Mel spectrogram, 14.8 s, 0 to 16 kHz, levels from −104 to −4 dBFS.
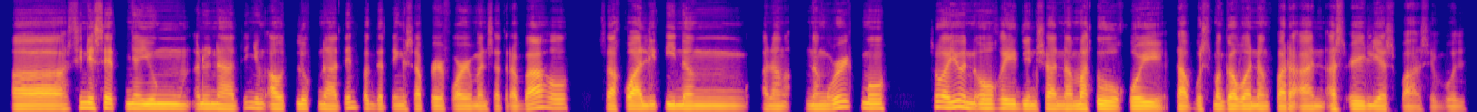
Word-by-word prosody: ah, 125 0 +4
sini-set 160 -1 0
niya 140 -1 +4
yung 140 -2 +3
ano 140 0 +1
natin, 140 +4 -1
yung 150 - -11
outlook 130 +1 0
natin, 135 +7 -3
pagdating 130 -2 -6
sa 120 - -2
performance 115 0 -2
sa 115 - -5
trabaho, 150 +8 0 0.4
sa 125 -3 0
quality 125 0 +2
ng 120 -1 +2 1.1
ng 125 0 0
work 185 +7 +1
mo. 145 -1 +2 0.5
So, 185 - +1
ayun, 175 -2 +3
okey 145 0 +2
din 130 -1 0
siya 130 0 0
na 125 0 0
matukoy 120 -3 +3
tapos 120 +1 -1
magawan 120 -1 +2
ng 110 - -6
paraan, 110 0 -1
as 120 -3 -2
early 120 -2 +2
as 110 - -5
possible. 105 0 -9
125 Hz, 140 wpm, -22 LUFS, 120-140 Hz, 1.1 s, ah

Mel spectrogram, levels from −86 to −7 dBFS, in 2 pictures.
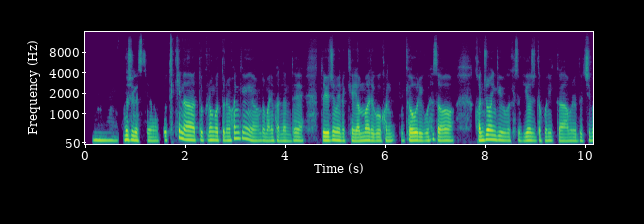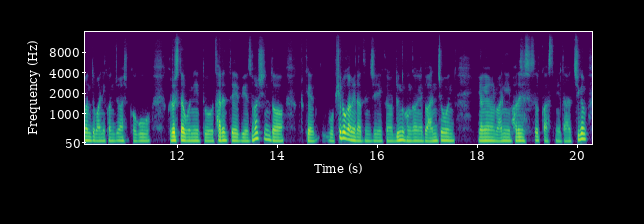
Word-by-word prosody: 음 125 -2 -2
그러시겠어요. 125 -5 +1
또 135 - 0
특히나 145 - +3
또 135 -1 -2
그런 135 +1 +1
것들은 130 -1 +1
환경의 190 0 +1
영향도 120 0 -3
많이 115 +1 -2
받는데 115 +2 -3 0.3
또 130 - +6
요즘은 130 +1 +5
이렇게 115 -1 -2
연말이고 120 0 +2
건 115 +3 -4
좀 120 - -11
겨울이고 125 -1 +4
해서 125 -5 +1 0.4
건조한 145 +3 +5
기후가 125 -3 0
계속 115 -1 -10
이어지다 120 -1 +1
보니까 120 0 -3
아무래도 115 +1 -5
집안도 125 +1 -2
많이 110 0 -4
건조하실 115 +1 -6
거고 115 +1 -5 0.3
그러시다 130 +1 +5
보니 115 0 -1
또 110 0 -4
다른 125 +2 +2
때에 120 -3 0
비해서 110 +3 -3
훨씬 180 -5 +1
더 115 -2 +1 0.5
이렇게 110 0 0 0.2
뭐 110 -3 -7
피로감이라든지 115 - +2
그런 110 -1 -6
눈 125 +3 +2
건강에도 115 -3 -2
안 110 +3 -1
좋은 120 -1 0 0.5
영향을 115 -1 +1
많이 110 +2 -2
받으셨을 120 +1 -2
것 - - -23
같습니다. 100 0 -10
지금 175 +3 +3
120 Hz, 385 characters per minute, -23 LUFS, 115-130 Hz, 0.5 s, 또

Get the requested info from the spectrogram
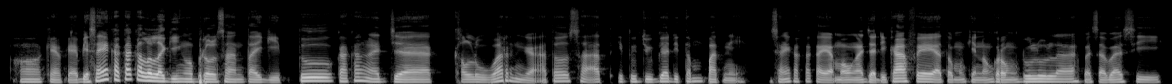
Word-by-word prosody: Oke 120 -1 -3
oke, 105 0 -2
biasanya 170 - +4
Kakak 235 +3 +3
kalau 175 - +9
lagi 140 -5 +5
ngobrol 125 -1 +2
santai 115 -2 -2
gitu, 160 +11 +2
Kakak 160 +4 -1
ngajak 115 -3 0 0.2
keluar 115 +5 -1
enggak? 105 - -3
Atau 145 +7 -2
saat 120 -4 -5
itu 130 0 -5
juga 125 +3 -1
di 120 - -4
tempat 130 -7 -4
nih, 95 +6 -7 0.2
misalnya 130 -2 -4
Kakak 130 -4 -4
kayak 100 -1 +1
mau 105 - +1
ngajak 105 -1 0
di 110 - -2
cafe, 135 -2 +3
atau 110 0 -1
mungkin 110 0 -5
nongkrong 105 +2 -2
dulu 130 0 +3
lah 125 +1 -1
basa-basi. 110 0 -4
120 Hz, 170 wpm, -22 LUFS, 110-135 Hz, 0.2 s, kalau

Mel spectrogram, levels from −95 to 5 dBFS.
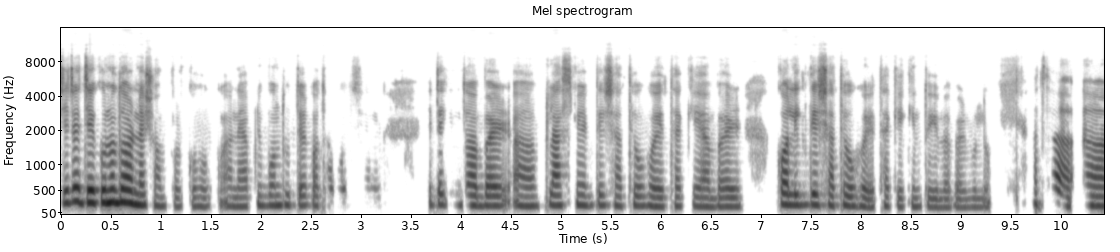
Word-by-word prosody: যেটা 250 +3 +4
যেকোন 250 0 +10
ধরনের 220 -5 +8
সম্পর্ক 180 -1 -10
হোক। 175 +1 -13
মানে 175 -1 -8
আপনি 180 +3 -10
বন্ধুত্বের 195 -1 -5
কথা - - -12
বলছেন। - - -20 0.6
এটা 215 - -4
কিন্তু 205 -2 -15
আবার 190 0 0 0.2
আ - - -2 0.2
ক্লাসমেটদের 200 -1 -4
সাথেও 190 0 -6
হয়ে 175 -1 -2
থাকে, 180 +1 -9
আবার 175 +1 -5 0.5
কলিগদের 210 -1 +1
সাথেও 190 -1 -2
হয়ে 165 -3 -3
থাকে 180 -2 -9
কিন্তু 175 0 -10
এই - - -7
ব্যাপারগুলো। 160 +1 -11 0.5
আচ্ছা, - - -7 0.3
আ - - -3
195 Hz, 160 wpm, -22 LUFS, 180-205 Hz, 0.6 s, যেকোন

